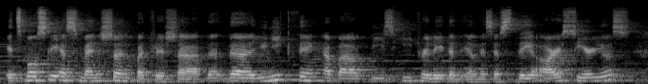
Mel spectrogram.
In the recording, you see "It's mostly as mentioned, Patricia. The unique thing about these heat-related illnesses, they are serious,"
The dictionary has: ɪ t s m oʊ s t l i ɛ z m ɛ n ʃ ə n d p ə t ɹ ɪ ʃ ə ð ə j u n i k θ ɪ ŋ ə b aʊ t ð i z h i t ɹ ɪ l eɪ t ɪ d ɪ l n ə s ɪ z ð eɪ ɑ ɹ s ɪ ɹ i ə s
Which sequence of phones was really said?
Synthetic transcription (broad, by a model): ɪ t s m oʊ s t l i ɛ s m ɛ n ʃ ə n d p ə t ɹ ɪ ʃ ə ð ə j u n i k θ ɪ ŋ ə b aʊ t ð i s h i t ɹ ɪ l eɪ t ɪ d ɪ l n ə s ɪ s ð eɪ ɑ ɹ s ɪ ɹ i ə s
